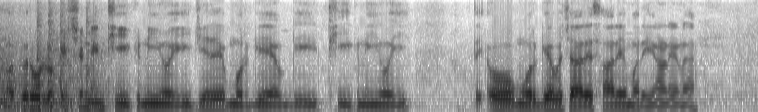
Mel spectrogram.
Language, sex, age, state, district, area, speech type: Dogri, male, 30-45, Jammu and Kashmir, Kathua, urban, spontaneous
